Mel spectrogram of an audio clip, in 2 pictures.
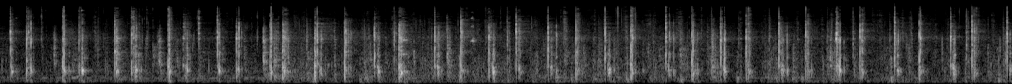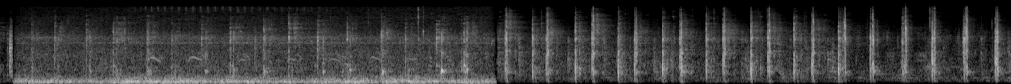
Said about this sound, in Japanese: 今朝は湖のほとりを歩く馬車のいい音それではお聞きください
